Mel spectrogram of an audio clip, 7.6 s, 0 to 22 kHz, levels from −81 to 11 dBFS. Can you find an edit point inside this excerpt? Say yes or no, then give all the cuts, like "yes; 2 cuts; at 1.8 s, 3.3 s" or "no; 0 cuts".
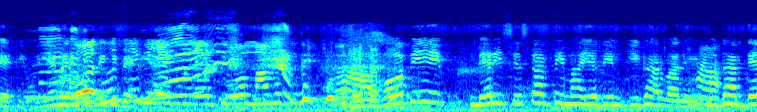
no; 0 cuts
